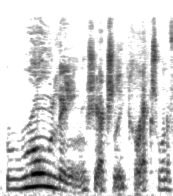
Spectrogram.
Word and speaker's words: Rowling: time with jk rowling i used to say it rowling i know lots of people say rallying but i watched a documentary video was sort of like her about her life movie thing i don't know it was on netflix it was actually kind of interesting and she says rolling she actually corrects one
